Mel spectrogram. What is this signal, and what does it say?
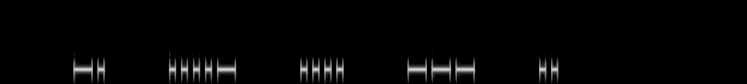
Morse code, heard as a keyed tone, about 20 wpm, spaced as for 10 wpm, 700 Hz. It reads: N4HOI
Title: 109 Lesson 18g - Letter m - Call Signs 20wpm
